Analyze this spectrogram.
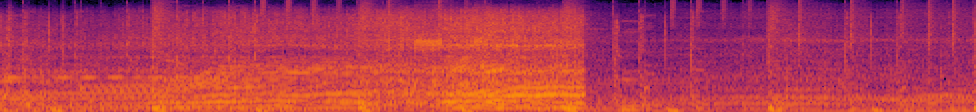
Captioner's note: motorcycle engines roaring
